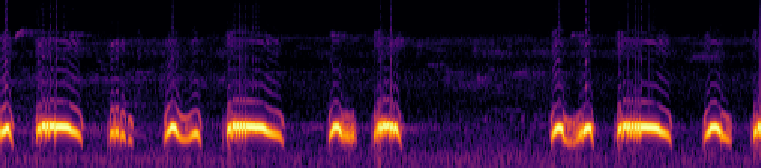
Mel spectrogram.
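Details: Spotted dove lure for hunters: low, wobbling coos with dipping and rising pitch in irregular runs, a brief silent gap midway, then more coos.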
